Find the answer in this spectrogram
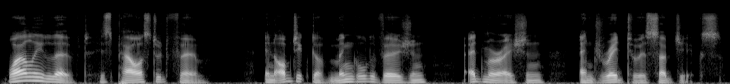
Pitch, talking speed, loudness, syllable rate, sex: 105 Hz, 150 wpm, -21 LUFS, 5.0 syllables/s, male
